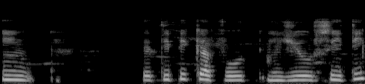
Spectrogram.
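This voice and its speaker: A woman's voice with a fairly high pitch. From Colombia, Tolima. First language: Spanish. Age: 20s. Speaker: student. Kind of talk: reading aloud. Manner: halting.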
